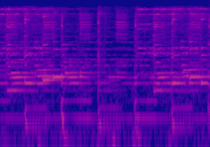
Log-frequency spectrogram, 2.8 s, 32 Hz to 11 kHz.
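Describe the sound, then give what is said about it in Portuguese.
A telephone rings as a melodic electronic tone inside a song track, its chiming notes repeating in a steady rhythm over a stepping bass line. “A faixa número 4 traz o som inconfundível do telefone. O telefone está a tocar.”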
